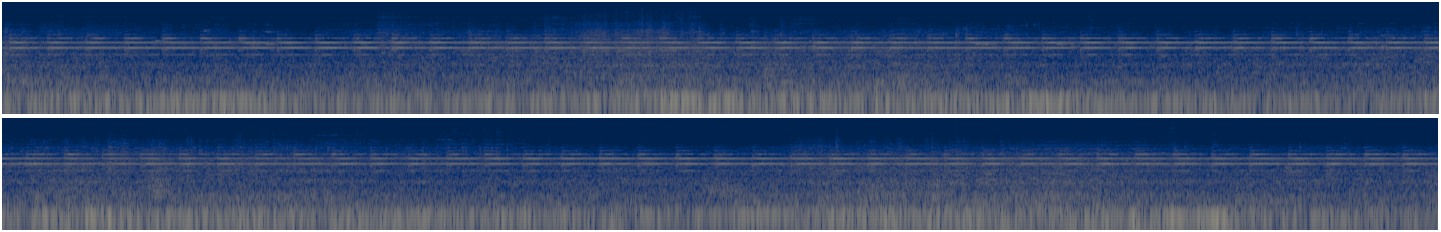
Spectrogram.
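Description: Amtrak Auto Train autorack car carriers rolling steadily past: a continuous low rumble of wheels on rail, with a steady high ringing tone held over it throughout.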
